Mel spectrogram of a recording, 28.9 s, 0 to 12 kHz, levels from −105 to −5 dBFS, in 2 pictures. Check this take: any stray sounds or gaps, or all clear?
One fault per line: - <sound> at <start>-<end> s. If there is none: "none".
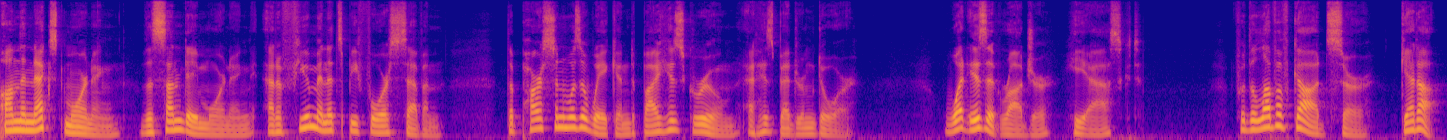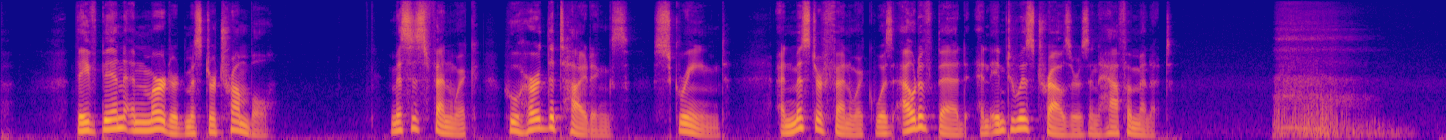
- sigh at 27.2-28.7 s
